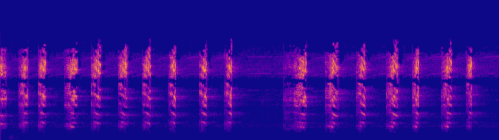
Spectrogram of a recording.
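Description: A dental lab handpiece with an acrylic trimming bur grinding the border of a pink acrylic denture record base in short, repeated strokes, about two a second, with a pause about halfway through. A faint steady motor tone runs beneath.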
